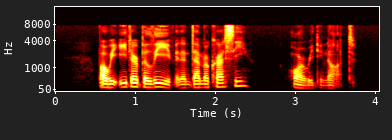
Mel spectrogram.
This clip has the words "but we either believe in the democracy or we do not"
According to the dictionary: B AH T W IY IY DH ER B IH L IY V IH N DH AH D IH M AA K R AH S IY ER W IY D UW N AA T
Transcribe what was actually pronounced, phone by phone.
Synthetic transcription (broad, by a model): B AH T W IY IY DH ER B IH L IY V IH N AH D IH M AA K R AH S IY ER W IY D UW N AA T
